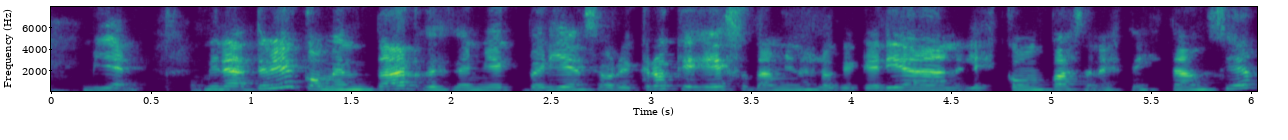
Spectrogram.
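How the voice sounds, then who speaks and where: With a plain, everyday voice, a woman talks at a fairly quick pace and a fairly high pitch, using ordinary pitch variation. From Argentina, Jujuy (northwest). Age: 20s. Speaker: university lecturer and anti-racism activist. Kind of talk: podcast interview.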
